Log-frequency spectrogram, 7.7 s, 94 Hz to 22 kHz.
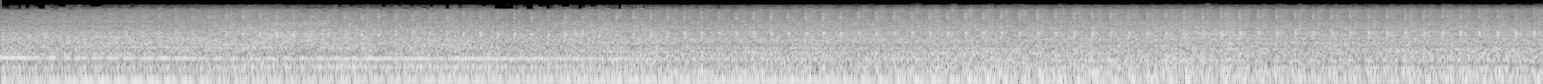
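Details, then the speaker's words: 2006 Mercedes A150 (W169) four-cylinder idling with uneven lumpy pulse and dropped beats; cylinder 4 misfire despite spark, fuel and compression, traced to injector 4 open circuit, fixed by bypassing injector wiring. "And I know there is fuel because all the other cylinders work, and I know there's compression because I checked, but still it's misfiring."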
